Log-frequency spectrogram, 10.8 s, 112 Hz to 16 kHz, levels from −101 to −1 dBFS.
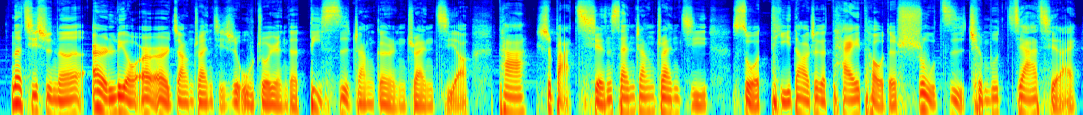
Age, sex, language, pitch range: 20-39, male, Chinese, 90-120 Hz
